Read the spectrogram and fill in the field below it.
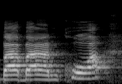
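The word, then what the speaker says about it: Barbancourt: It's called Baba and Koa. I know it must be, the T is silent because it's French.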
